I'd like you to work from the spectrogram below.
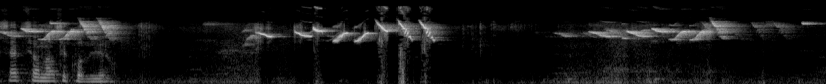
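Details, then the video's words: Tamborete-style song of a captive double-collared seedeater after mating with the female, several fast high buzzy note series with short gaps, plus a brief low clucking sound at the start. "COLEIRO TAMBORETE APÓS ACERTAR A FÊMEA"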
